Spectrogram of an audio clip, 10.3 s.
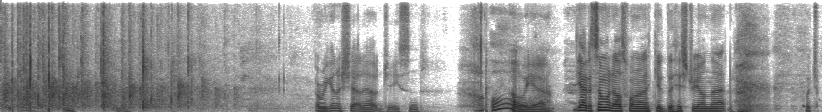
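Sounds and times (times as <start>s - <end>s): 
crowd applauding: 0.0s - 3.5s
speech: 3.9s - 9.4s, 10.1s - 10.2s.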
